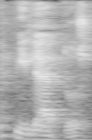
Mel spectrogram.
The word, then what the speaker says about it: Pilato: Se puede pronunciar Pilato o se puede pronunciar Pilatos. Hoy no vamos a explicar el porqué porque nos vamos de tema. Pero de las dos maneras que usted lo pronuncie está bien.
